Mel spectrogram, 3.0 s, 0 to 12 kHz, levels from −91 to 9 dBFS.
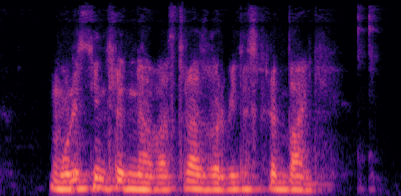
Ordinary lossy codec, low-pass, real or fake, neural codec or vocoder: Opus, 24 kbps; 10.8 kHz; fake; vocoder, 44.1 kHz, 128 mel bands every 512 samples, BigVGAN v2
